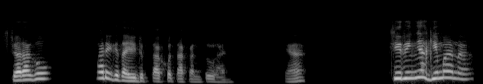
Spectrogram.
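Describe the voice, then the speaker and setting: A man's voice: high-pitched, very animated, brisk, a little mellow, dry recording. A man preaches a sermon, bringing his anecdotes to life by acting out the people in them. The recording is dry and a little dull, with the muffled feel of lo-fi sound. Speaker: pastor.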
